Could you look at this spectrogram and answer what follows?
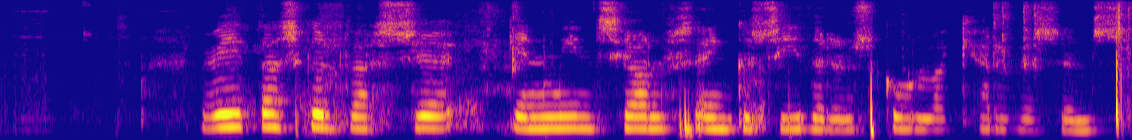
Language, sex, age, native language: Icelandic, female, 18-19, Serbo-Croatian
